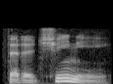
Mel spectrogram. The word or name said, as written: fettuccine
